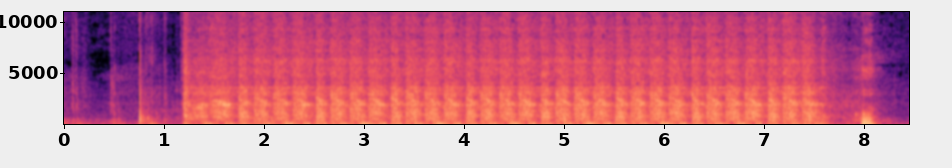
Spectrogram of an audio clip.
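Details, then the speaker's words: Abandoned Plymouth Neon, sat at least 8 years: starter cranks steadily about six seconds with even compression pulses but never catches, even after carb cleaner sprayed into the intake; crank no-start traced to missing fuses. "so let's see what we got all right still got nothing you could have you know back coil God only knows"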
